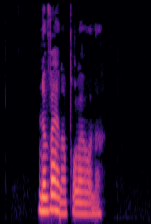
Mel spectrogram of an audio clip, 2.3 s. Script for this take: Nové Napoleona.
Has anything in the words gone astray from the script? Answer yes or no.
no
